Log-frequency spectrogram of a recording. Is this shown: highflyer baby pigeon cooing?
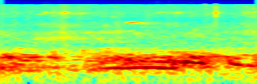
yes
